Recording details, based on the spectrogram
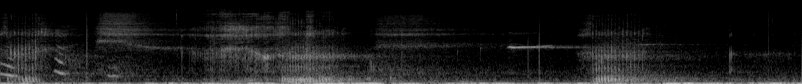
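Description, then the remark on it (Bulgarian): Two sleeping queens snore together in slow, rasping rounds, with two main deep snores a few seconds apart, mixed with wheezy breaths and a thin whistling tone in between. “Както хъркаха, изчезнаха и двете.”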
